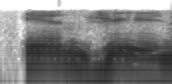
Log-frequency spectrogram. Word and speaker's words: Ng: Just so everybody knows, it's NG, not ING for you. Ng is NG, is how you pronounce or how you publish his name.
